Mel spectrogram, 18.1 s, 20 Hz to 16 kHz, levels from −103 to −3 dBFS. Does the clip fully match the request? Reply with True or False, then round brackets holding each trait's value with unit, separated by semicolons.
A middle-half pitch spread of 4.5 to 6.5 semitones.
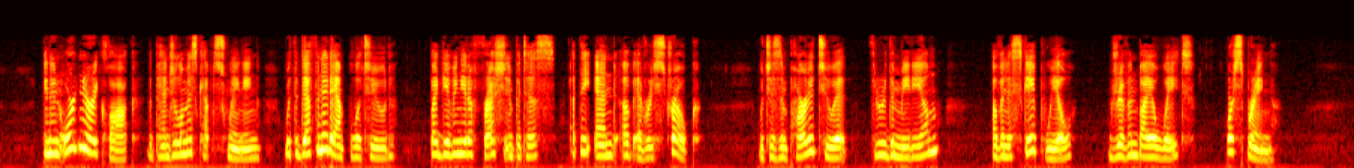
True (5.0 semitones)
